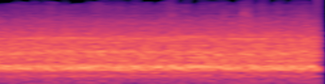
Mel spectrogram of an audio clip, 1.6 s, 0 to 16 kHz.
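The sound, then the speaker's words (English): A dense, steady roar of a large basketball arena crowd on its feet cheering at a Rutgers vs Penn State game after a made free throw with 5:15 to go, loud and sustained throughout with no clear peaks or breaks, a broad wash of many voices blended together. “Crowd to their feet again.”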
